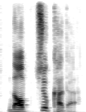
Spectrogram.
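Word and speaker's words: 넓죽하다: 넙이 원래는 널다처럼 리을 발음이 와야 되는데 비읍 발음이 나는 게 딱 3개 있어요. 표준 발음에서 중요해요. 비읍 발음이 온다라는 것, 넙으로 발음한다는 거죠. 딱 3개밖에 없어서 그럴 때는 원형을 밝혀서 넙적하다, 넙죽하다, 넙둥글다.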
